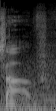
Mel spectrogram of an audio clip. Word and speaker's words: salve: a Sal you rub it it's also technically pronounced Sav got him might need to fact check you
